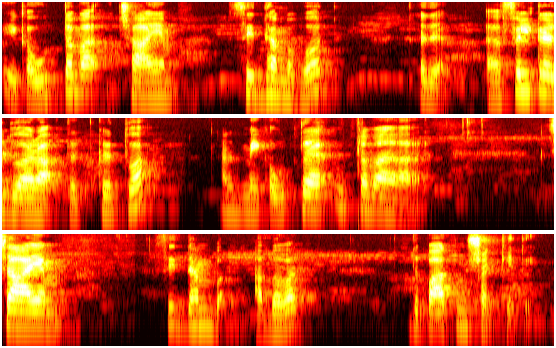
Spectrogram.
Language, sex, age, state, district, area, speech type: Sanskrit, female, 45-60, Tamil Nadu, Chennai, urban, spontaneous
